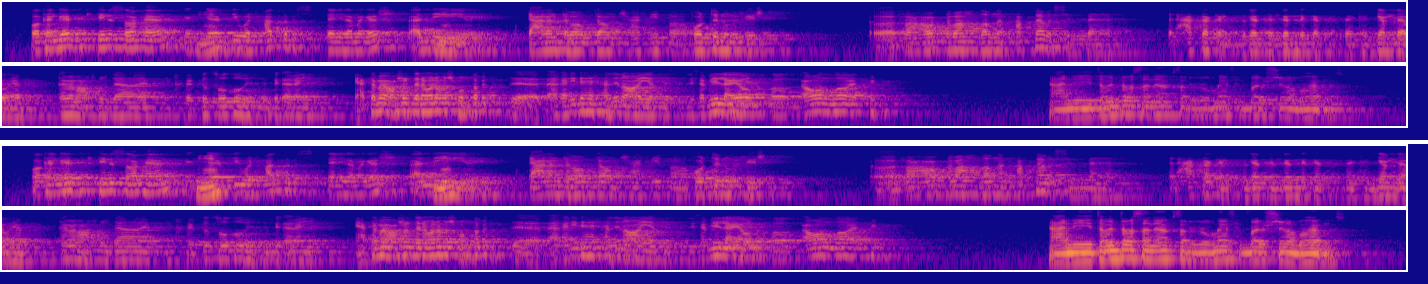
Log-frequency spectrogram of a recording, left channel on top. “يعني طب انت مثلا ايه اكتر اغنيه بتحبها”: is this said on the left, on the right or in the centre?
Right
